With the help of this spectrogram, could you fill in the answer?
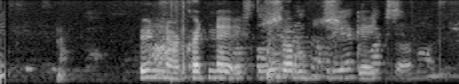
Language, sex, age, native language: Icelandic, male, 11, Icelandic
